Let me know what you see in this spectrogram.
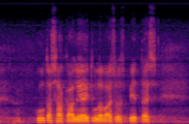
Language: Finnish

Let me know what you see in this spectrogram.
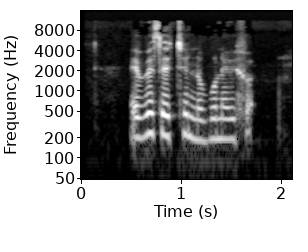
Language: Divehi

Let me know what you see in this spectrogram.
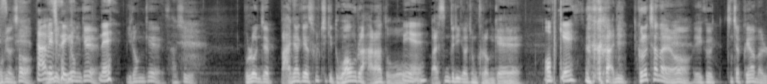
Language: Korean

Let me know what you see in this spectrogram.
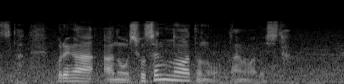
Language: Japanese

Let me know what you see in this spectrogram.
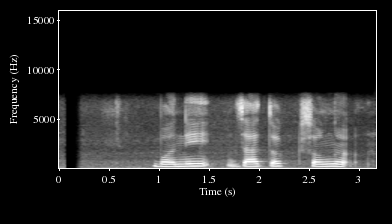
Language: Nepali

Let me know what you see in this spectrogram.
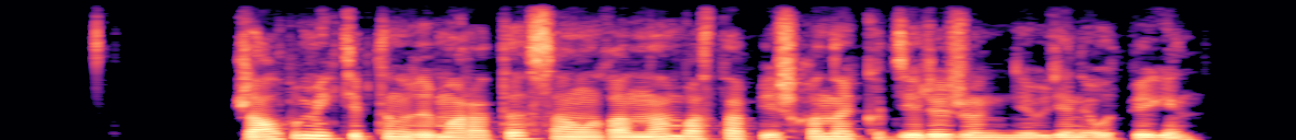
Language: Kazakh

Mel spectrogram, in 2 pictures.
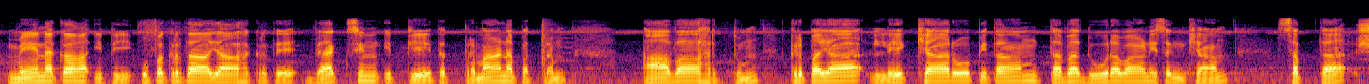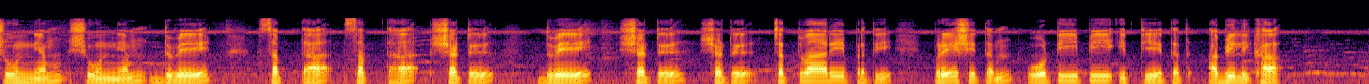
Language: Sanskrit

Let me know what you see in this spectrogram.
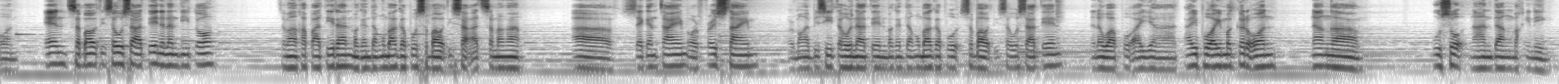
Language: Filipino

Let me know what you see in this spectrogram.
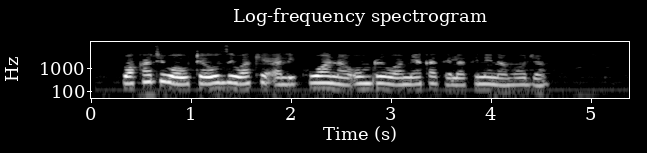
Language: Swahili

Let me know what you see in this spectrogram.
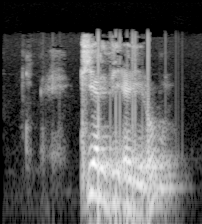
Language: Esperanto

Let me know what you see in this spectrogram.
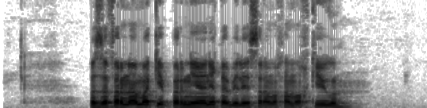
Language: Pashto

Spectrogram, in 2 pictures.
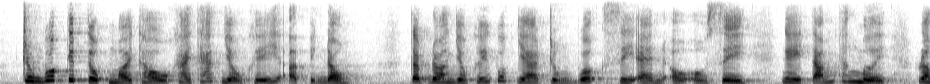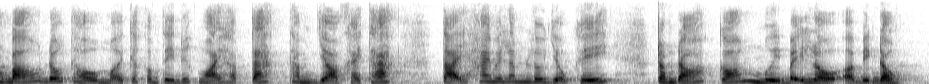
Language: Vietnamese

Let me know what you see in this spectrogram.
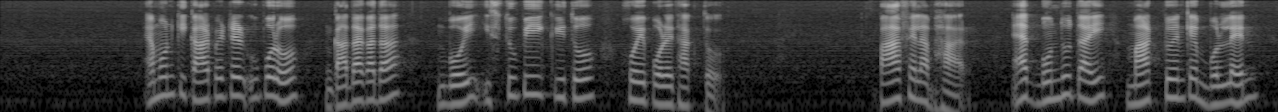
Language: Bangla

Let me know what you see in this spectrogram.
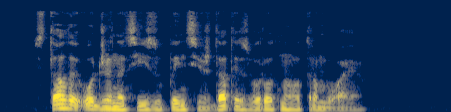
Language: Ukrainian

